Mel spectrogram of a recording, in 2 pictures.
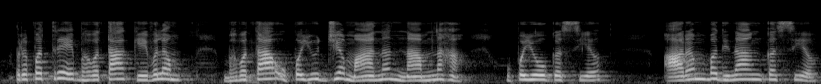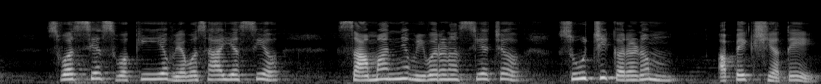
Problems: none marked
